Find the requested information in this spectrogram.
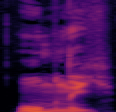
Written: umnyy

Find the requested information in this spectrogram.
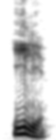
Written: ili

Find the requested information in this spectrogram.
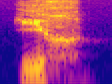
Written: ih

